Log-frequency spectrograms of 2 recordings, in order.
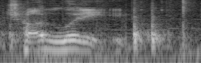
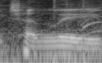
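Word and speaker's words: Chun-Li: Japanese pronunciation but then he can't actually say Chan Lee the way that our Japanese person would say Charlie this is really annoying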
